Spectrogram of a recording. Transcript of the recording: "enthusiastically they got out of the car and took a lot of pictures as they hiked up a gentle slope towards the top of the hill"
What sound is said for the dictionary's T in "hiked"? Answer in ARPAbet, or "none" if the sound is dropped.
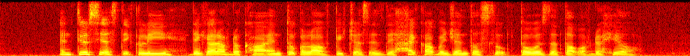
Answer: none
